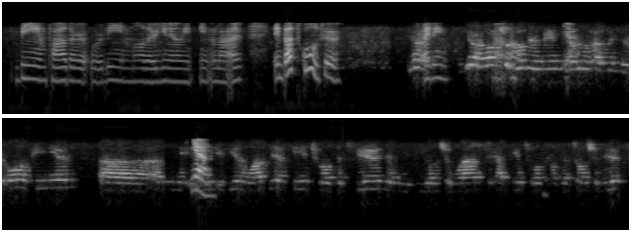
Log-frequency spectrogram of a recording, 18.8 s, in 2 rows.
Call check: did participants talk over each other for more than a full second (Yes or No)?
No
